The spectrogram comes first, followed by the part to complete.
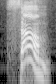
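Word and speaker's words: psalm: आदत हमें होनी चाहिए पी एस ए एल एम एम से पहले एल है काट दीजिए अब पढ़िए साम ठीक है हालांकि शब्द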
